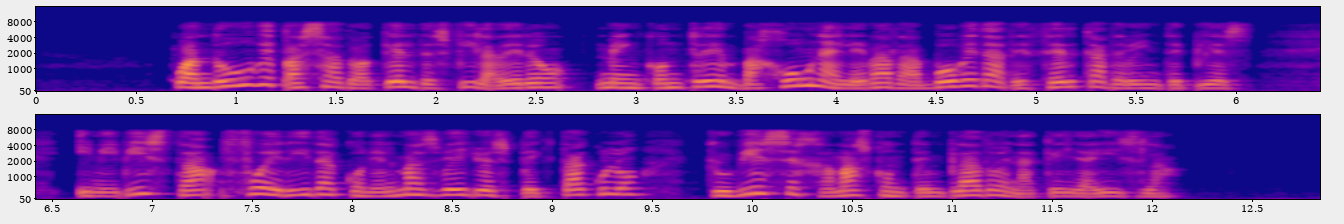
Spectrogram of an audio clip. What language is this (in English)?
Spanish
